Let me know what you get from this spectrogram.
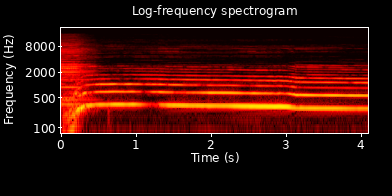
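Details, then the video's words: Kodi, a long-coated male American Akita aged four and a half, finding his voice after years of only occasional barks; one long, steady, clear howl, quickly rising then held level for about four seconds with a slight drop near the end. "My American Akita Kodi learning to sing"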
